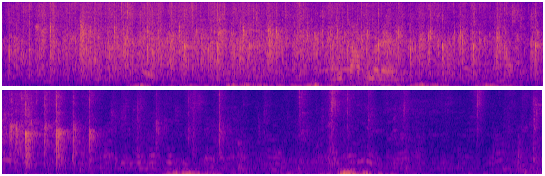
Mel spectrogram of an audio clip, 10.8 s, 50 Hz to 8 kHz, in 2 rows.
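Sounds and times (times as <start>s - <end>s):
audience applause: 0.0s - 7.0s.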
